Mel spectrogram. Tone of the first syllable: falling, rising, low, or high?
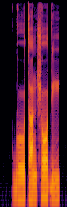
low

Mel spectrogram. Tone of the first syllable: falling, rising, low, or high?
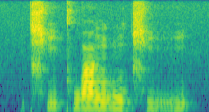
high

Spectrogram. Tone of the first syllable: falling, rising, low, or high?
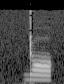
high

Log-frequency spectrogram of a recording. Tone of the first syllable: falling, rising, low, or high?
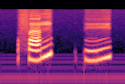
rising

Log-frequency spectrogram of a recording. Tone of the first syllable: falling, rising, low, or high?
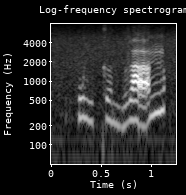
low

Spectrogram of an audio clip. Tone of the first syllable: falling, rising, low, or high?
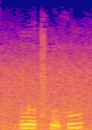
rising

